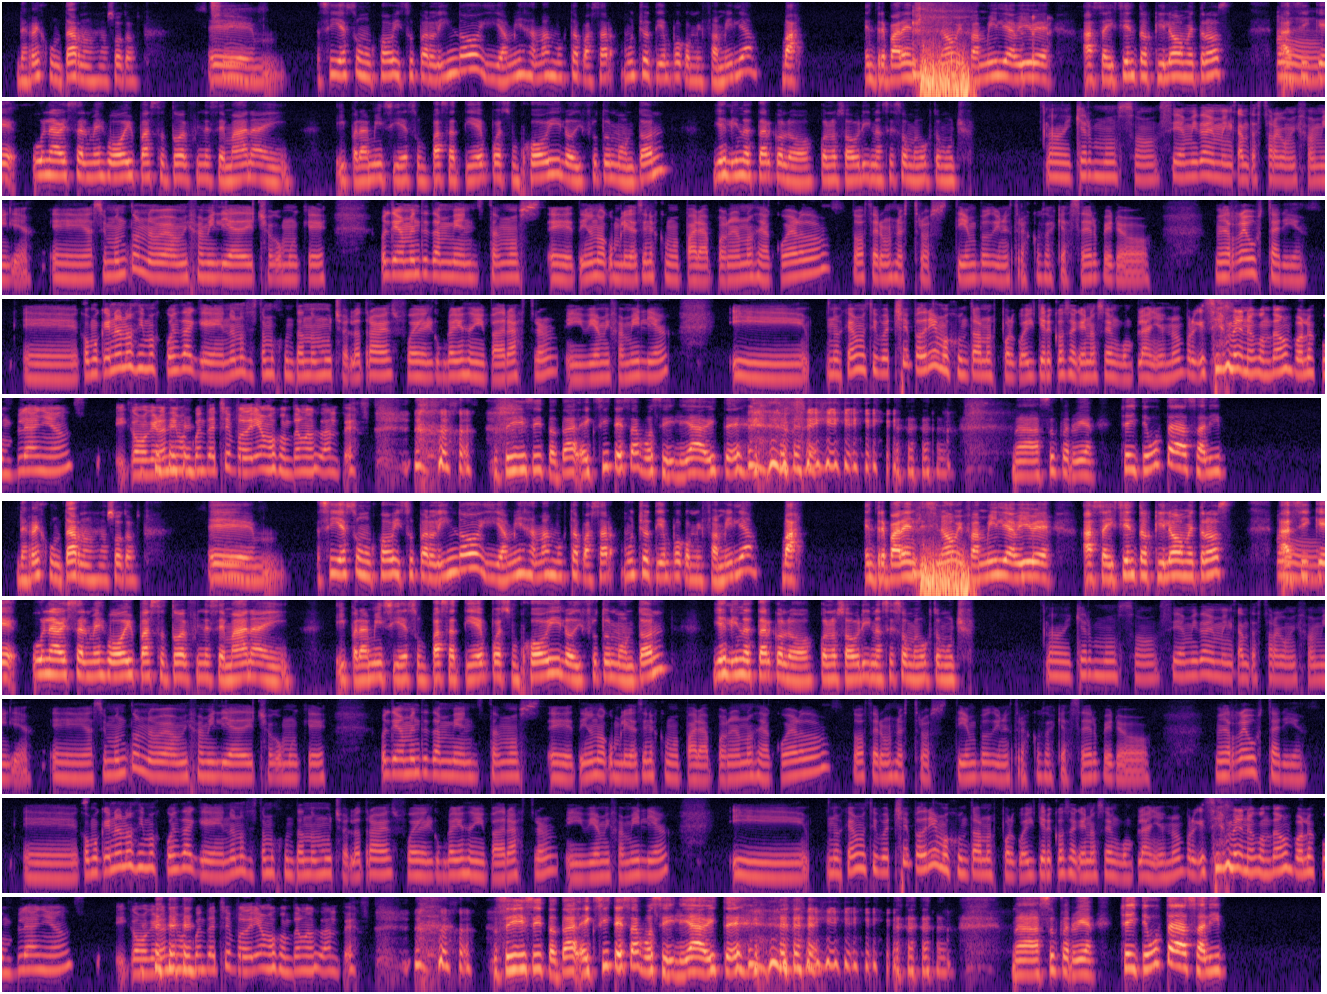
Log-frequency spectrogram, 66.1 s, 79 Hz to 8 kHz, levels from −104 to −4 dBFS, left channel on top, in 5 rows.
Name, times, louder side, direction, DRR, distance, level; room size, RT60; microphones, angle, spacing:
voice 1, 0.2-1.4 2.1-2.8 3.2-7.6 7.8-8.0 8.6-10.5 10.8-12.2 12.8-16.1 16.6-19.9 20.4-22.9 54.5-54.9 58.0-60.4 60.7-61.1 62.1-63.9 64.1-65.2, right 5 dB, 85° right, 0.8 m, -27 dB
voice 2, 2.1-2.6 9.1-9.8 12.8-13.3 23.6-39.5 39.9-53.6 54.1-58.1 60.4-61.7 62.3-62.9, left 2 dB, 45° left, 3.2 m, -34 dB
head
